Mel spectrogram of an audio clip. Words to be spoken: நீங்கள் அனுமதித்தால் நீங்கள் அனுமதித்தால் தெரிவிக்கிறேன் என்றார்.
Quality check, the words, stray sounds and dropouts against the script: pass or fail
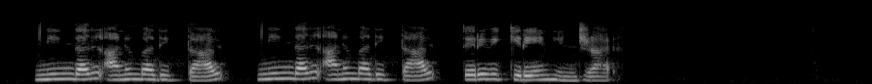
pass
